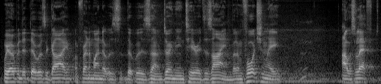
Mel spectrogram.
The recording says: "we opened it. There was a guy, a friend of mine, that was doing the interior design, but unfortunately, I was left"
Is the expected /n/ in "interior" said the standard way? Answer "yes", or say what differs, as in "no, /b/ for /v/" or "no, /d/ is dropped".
yes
